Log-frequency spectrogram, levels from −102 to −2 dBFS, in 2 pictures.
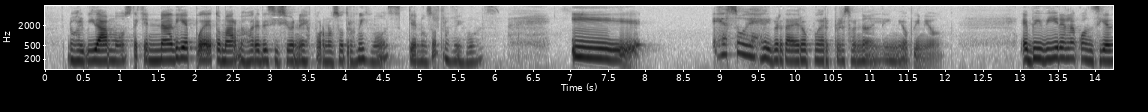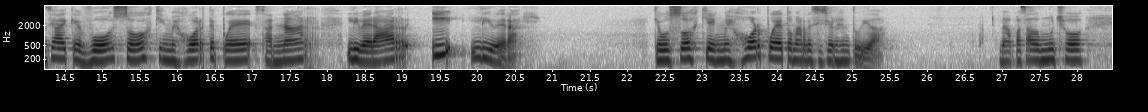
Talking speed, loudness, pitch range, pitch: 120 wpm, -21 LUFS, 180-205 Hz, 185 Hz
